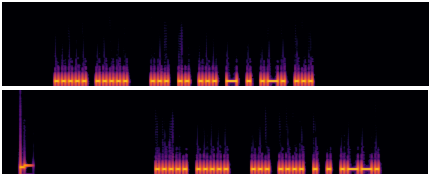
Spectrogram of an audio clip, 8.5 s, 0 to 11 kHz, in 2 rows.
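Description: Fast Morse code beeps at 35 wpm: a single steady mid-pitched tone keyed in rapid dots and dashes, sounding in two bursts separated by a pause with one brief click between them.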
